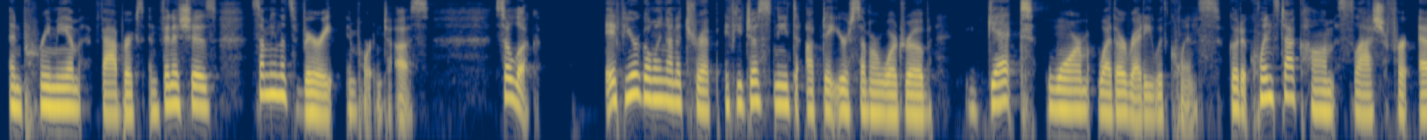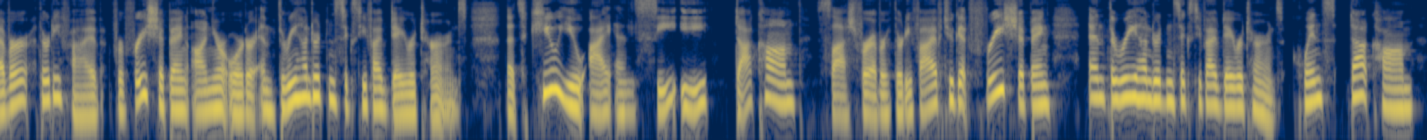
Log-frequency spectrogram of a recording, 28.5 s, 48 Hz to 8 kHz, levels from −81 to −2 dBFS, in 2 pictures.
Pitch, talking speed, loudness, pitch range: 160 Hz, 140 wpm, -18 LUFS, 140-195 Hz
